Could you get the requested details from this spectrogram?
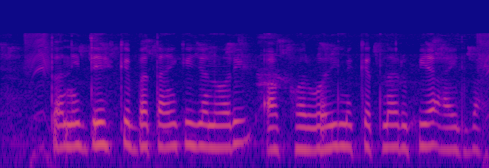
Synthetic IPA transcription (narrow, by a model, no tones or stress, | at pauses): t̪ənid̪eːkʰkebət̪aːẽkid͡ʒənwəɾiaːbpʰəɾwəɾimẽkɪt̪naɾʊpjaːilbaː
